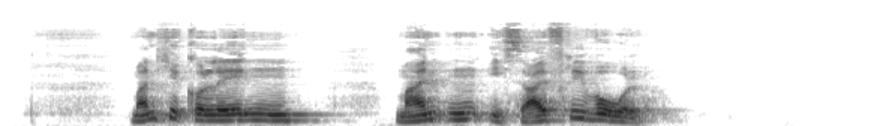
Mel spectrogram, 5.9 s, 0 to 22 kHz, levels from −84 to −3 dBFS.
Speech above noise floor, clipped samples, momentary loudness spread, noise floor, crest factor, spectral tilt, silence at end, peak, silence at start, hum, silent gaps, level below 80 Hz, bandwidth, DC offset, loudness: 65 dB; under 0.1%; 11 LU; -88 dBFS; 18 dB; -6.5 dB/octave; 1.5 s; -8 dBFS; 0.9 s; none; none; -64 dBFS; 11.5 kHz; under 0.1%; -24 LUFS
